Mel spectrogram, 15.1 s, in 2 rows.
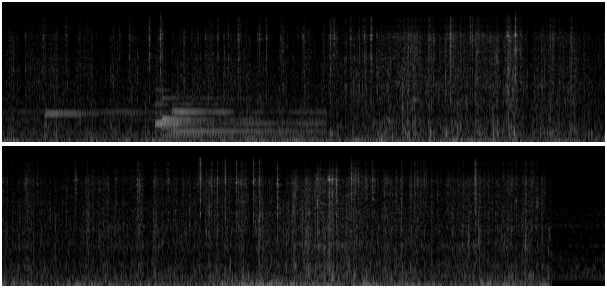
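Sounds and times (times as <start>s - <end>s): scooter rattling clatter: 0.0s - 14.4s
wind on microphone: 3.5s - 14.4s.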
